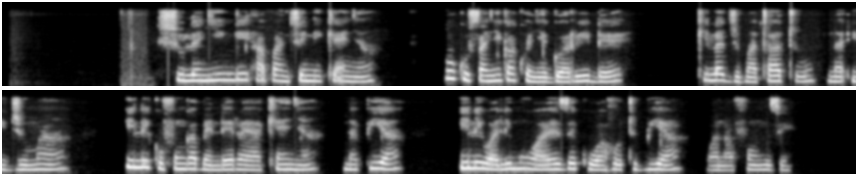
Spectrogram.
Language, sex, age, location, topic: Swahili, female, 18-24, Kisumu, education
